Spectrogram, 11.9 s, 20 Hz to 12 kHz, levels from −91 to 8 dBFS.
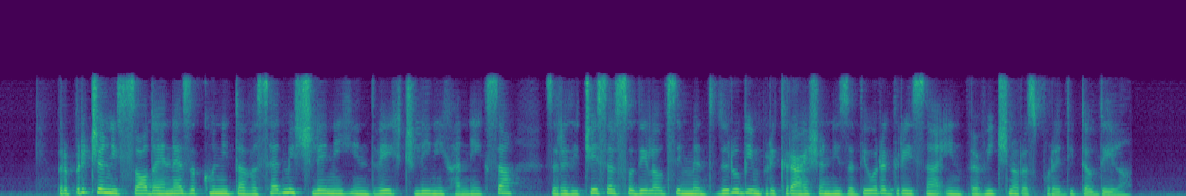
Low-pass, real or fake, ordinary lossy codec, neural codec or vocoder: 7.2 kHz; fake; MP3, 64 kbps; codec, 16 kHz, 0.7 kbps, FocalCodec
